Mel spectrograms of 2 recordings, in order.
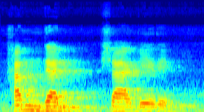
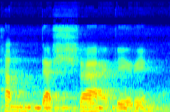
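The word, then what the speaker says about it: حمداً الشاكرين: Nah, kalimat hamdan syakirin itu salah. Tapi di mana-mana orang hamdan syakirin, hamdan naimin. Asyakirin itu termasuk syamsiyah. Dalam ilmu tajwid ya, ada al ketemu sin itu bacanya tidak boleh ya. Hamdan syakirin itu tulisannya hamdas syakirin.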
